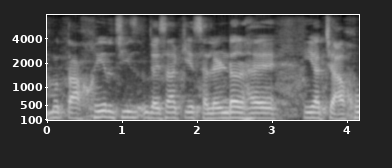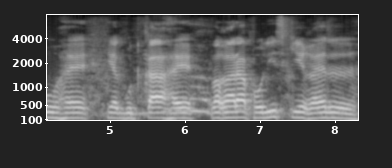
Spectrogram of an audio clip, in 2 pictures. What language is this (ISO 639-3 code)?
urd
